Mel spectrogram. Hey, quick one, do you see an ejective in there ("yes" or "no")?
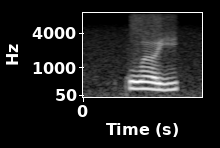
no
